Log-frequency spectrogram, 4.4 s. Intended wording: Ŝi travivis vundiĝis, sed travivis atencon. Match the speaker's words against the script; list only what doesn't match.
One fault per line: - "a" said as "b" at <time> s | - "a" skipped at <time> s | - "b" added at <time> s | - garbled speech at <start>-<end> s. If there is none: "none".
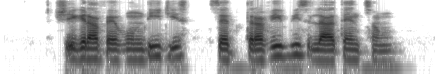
- "travivis" said as "grave" at 0.8 s
- "la" added at 3.2 s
